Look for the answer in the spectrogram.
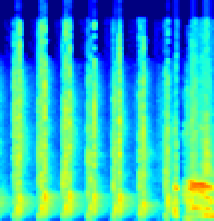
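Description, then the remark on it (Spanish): Steady, rhythmic clapping, about seven sharp claps in a quick even beat, ending as a voice begins to speak over the last of them. “aplaudan, eh, no me, dejen de aplaudir.”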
